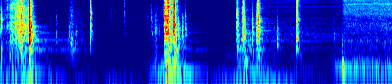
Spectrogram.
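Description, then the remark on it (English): Inside a car, a series of sharp clunks and rattles like keys and door handling, ending in a steady mechanical whirr like a power window. No one speaks. “This is the first ever Curious Podcast recorded in a car.”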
